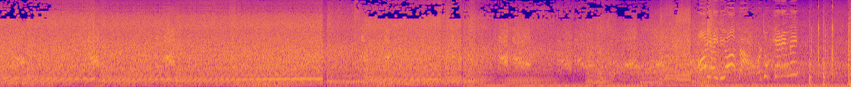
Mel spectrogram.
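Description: A car engine hums steadily as a car drives along.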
